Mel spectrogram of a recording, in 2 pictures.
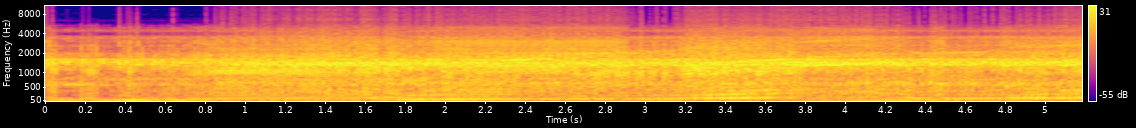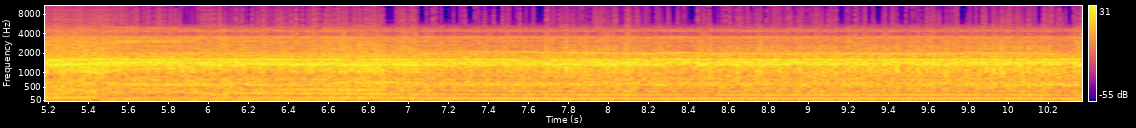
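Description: Sport motorcycle engine heard from an onboard camera, accelerating hard through the gears: its pitch climbs and drops back several times in the first half, then runs steadier at speed under a constant rush of noise.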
